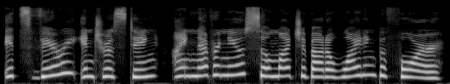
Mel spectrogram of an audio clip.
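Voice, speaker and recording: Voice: extremely high pitch, moderate pace, fairly bright tone, no room sound, clean studio sound, pitched above the performer's own voice. A narrator voicing a polite, curious and slightly timid young girl in a storybook reading. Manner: prim, wondering.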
